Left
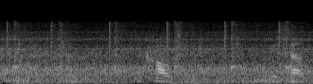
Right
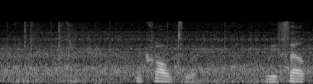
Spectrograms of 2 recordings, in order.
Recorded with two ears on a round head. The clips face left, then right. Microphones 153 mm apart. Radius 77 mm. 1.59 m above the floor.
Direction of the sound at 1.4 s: 60° right (ahead or behind).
